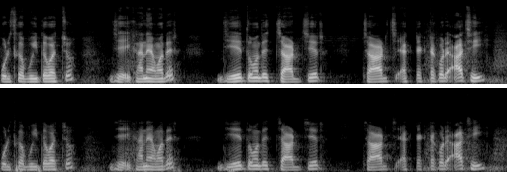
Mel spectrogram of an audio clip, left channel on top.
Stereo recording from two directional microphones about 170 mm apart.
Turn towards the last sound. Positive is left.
turn(degrees=50)  # may be behind; listen again after turning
